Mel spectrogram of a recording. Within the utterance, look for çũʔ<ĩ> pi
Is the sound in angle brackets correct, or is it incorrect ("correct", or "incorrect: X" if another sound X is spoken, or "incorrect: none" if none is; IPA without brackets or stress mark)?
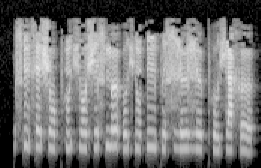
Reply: correct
